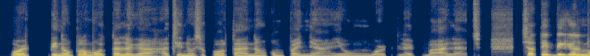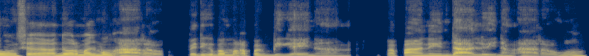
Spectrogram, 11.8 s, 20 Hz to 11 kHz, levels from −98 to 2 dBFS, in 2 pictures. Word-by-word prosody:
work 120 -1 +6 0.2
pinopromote 125 -1 +1
talaga 105 -4 +1
at 100 - -7
sinusuportahan 105 -2 -3
ng 100 0 -6
kumpanya 90 -3 -7
yung 85 0 -10
work 90 0 -9
life - - -11
balance. 80 0 -6 0.4
Sa 190 - +3
tipikal 190 -1 +5
mong 165 -2 +3
sa 80 0 +2
normal 165 0 +3
mong 155 -1 +1
araw, 95 -3 +2 0.2
pwede 125 +2 -3
ka 135 - -2
bang 130 -2 +1
makapagbigay 95 -5 -4
ng 85 -2 -14 0.3
papaano 110 -2 +1
yung 105 0 -2
daloy 95 -1 +2
ng 95 +1 -9
araw 85 -1 -7
mo, 115 +7 -8
100 Hz, 145 wpm, -22 LUFS, 90-125 Hz, 0.4 s, work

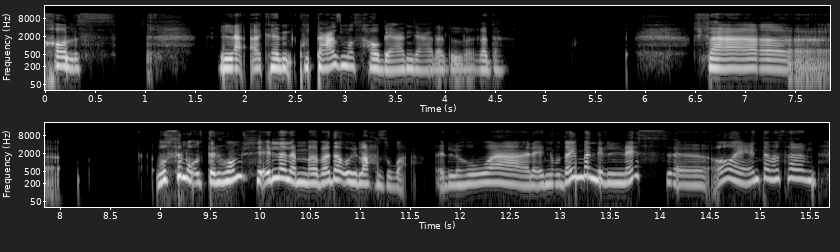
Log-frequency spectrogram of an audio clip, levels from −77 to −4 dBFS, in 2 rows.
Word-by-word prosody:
خالص، 200 -5 0 1.0
لأ 185 0 +5 0.2
كان، 185 -1 +2
كنت 195 - -1
عازمة 215 +4 +4
اصحابي 180 -4 -1
عندي 165 +1 -4
على 160 0 -8
الغدا. 155 - -7 1.9
ف 190 - -2 2.3
بُصّ 260 +9 +2
ما 320 -6 +5
قُلتلهمش 235 - +2
إلّا 270 +6 +4
لمّا 225 -6 +2
بدأوا 235 +2 +2
يلاحظوا 200 -5 -2
بقى، 160 - -10 0.3
اللي 180 +4 -7
هو 205 +4 -4 0.4
لإنه 190 +3 -6
دايمًا 330 - +2
الناس، 235 -1 -3
آه 185 - -6
يعني 220 -3 -5
أنت 285 +4 -4
مثلًا 290 -2 -4
210 Hz, 105 wpm, -24 LUFS, 180-255 Hz, 2.3 s, لأ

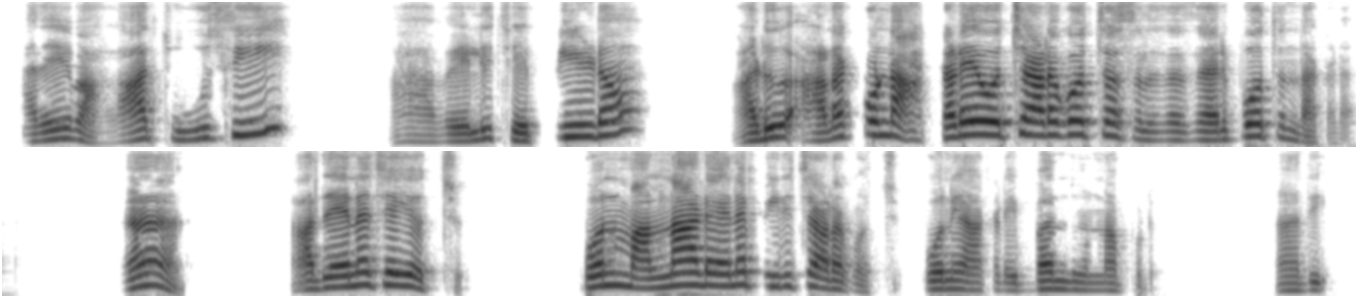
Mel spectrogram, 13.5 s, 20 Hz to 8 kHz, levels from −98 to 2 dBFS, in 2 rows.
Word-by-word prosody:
అదే 170 +5 -6
వ - - -4
అలా 190 - -2
చూసి, 210 +9 -6 0.8
ఆహ్, 140 -1 -17
వెళ్ళి 155 +7 -5
చెప్పియడం, 240 - 0 0.7
అడు 435 - +4 0.2
అడగకుండా, 275 -2 +2
అక్కడే 230 +5 +4
ఒచ్చడగొచ్చసలు 270 - +3
స - - -7
స - - -28
సరిపోతుందక్కడ. 220 +4 -3 0.8
ఆ! - - +3 0.8
అదైనా 220 +4 +2
చెయ్యొచ్చు. 240 -2 -2 0.6
పోనీ 230 +3 +2
మర్నాడయినా 245 +5 +5
పిలిచడగొచ్చు. 215 -6 -4
పోనీ 175 +1 -3
అక్కడిబ్బందున్నప్పుడు. 150 -1 -8 0.7
అది. 155 +1 -14
215 Hz, 100 wpm, -22 LUFS, 170-255 Hz, 0.8 s, మర్నాడయినా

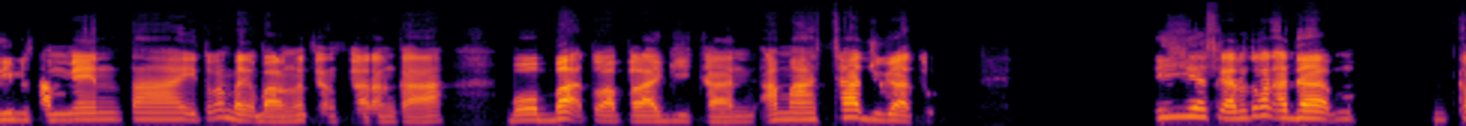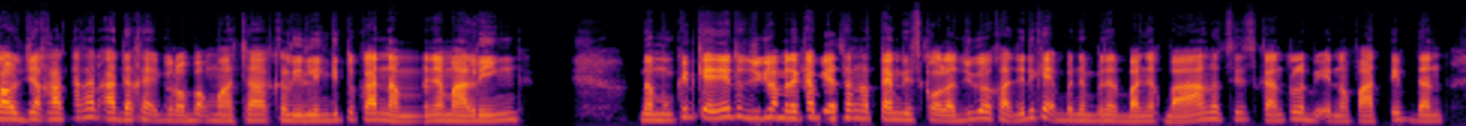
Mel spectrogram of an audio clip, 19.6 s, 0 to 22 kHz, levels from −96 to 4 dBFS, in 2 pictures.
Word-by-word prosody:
dimsum 150 -1 -3
mentai. 165 0 +2
Itu 175 +6 -11
kan, 210 - -7
banyak 140 -4 +2
banget 120 +4 0
kan, - - -4
sekarang 115 +2 -1
Kak, 125 +3 0 0.4
boba 150 +6 +4
tuh - - -6
apalagi 125 0 0
kan, 110 0 -1 0.2
ah, - - +1
matcha 165 +6 +2
juga 155 -3 +3
tuh. 345 - -17 1.5
Iya, 225 +3 -2
sekarang 190 -3 +3
itu 240 - -1
kan 260 - +4
ada. 195 -4 +7 0.8
Kalau 170 -1 +4
di 165 - -14
Jakarta 170 +2 -1
kan, 225 - -6
ada 165 -2 -2
kayak 160 -5 -4
gerobak 140 0 -5
matcha 140 +1 -3
keliling 135 -1 -4
gitu 145 +4 -8
kan, 160 0 +4
namanya 130 -1 0
maling. 135 +4 +1 0.8
Nah, 150 - 0
mungkin 145 +10 -5
kayaknya 220 +2 +5
itu 190 -5 -1
juga 215 - +4
mereka 190 +2 +4
biasa 190 +2 0
ngetem 190 -3 +1
di - - -8
sekolah 135 -2 0
juga 170 +7 -4
Kak. 155 - -3
Jadi, 160 +8 -8
kayak - - +1
benar-benar 140 -2 -7
banyak 125 0 -2
banget 155 +9 -2
sih, 170 - -13
sekarang 145 -4 -3
tuh 175 - -2
lebih 150 - -9
inovatif 125 +5 -5
dan 135 -2 -4
150 Hz, 180 wpm, -26 LUFS, 135-175 Hz, 1.5 s, ada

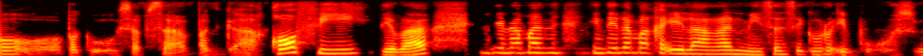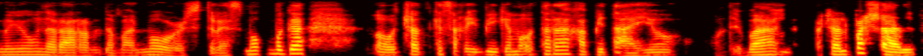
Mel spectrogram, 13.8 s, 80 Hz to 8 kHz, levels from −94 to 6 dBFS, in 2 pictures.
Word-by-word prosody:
o - - -8 0.3
pag-uusap - - -7
sa - - -2 0.2
'pag, - - -7 0.2
ah, - - -5
coffee 225 -2 +5 0.2
'di 150 - +2
ba? 150 +6 +6 0.4
Hindi 240 +1 -5
naman 255 0 +2 0.3
hindi 250 0 -1
naman 255 0 0
kailangan 195 -2 +2
minsan 175 0 -6
siguro 175 0 -6
i-post 150 - -9
mo 150 - -9
yung 155 0 -7
nararamdaman 130 -1 -3
mo 155 -1 -2
or 120 - -8
stress 120 -1 -5
mo, 185 - 0
kumbaga 205 +1 +5 0.5
o 145 -2 0
chat 165 +3 +1
ka 170 - -7
sa - - 0
kaibigan 155 +1 -4
mo, - - -2
"Oh, - - -38
tara 190 +1 +2
kape 155 -3 -2
tayo." 135 +3 -2 0.3
Oh - - -22
'di 115 - -13
ba, 150 +3 +5 0.3
pasyal-pasyal. 165 - +7
165 Hz, 165 wpm, -25 LUFS, 145-205 Hz, 0.5 s, pasyal-pasyal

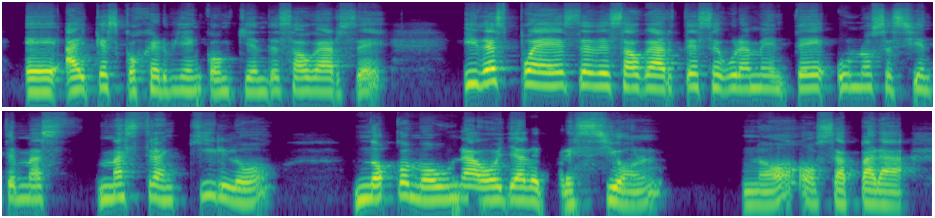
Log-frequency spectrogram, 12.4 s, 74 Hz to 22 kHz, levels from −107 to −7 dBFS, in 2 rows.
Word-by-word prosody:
Eh, 175 0 +5
hay 190 +1 +5
que 205 - -3
escoger 190 -3 -3
bien 185 +1 -6
con 170 -1 -4
quién 175 0 -6
desahogarse, 180 -1 -2 0.5
y 265 +2 +1
después 260 -4 +5
de 250 -1 +3
desahogarte, 215 -2 +3
seguramente 210 0 -3
uno 220 0 -4
se 210 -2 -5
siente 195 +1 -5
más 190 0 -5 0.2
más 205 +2 -1
tranquilo, 185 -3 -3 0.5
no 195 +2 +3
como 200 -6 +2
una 185 -1 +2
olla 180 +1 +3
de - - +2
presión, 145 0 -2 0.5
¿no? 140 0 -3
O - - -2
sea, 145 0 -3
para, 145 -3 +1
190 Hz, 140 wpm, -23 LUFS, 175-215 Hz, 0.5 s, Eh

